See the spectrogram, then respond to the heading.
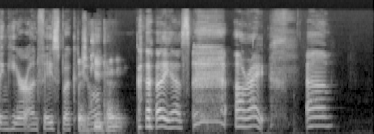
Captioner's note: chuckles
